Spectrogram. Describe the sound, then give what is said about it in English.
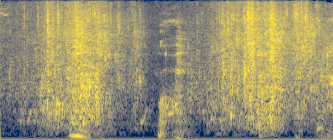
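A fox jumps into cold water with a splash, followed by steady churning and trickling, fairly loud, with faint vocal sounds briefly rising in the background. “The fox jumps into the cold water.”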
